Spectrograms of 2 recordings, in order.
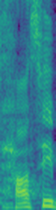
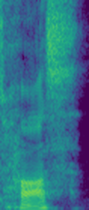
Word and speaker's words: Haas: All right, my guy this week is Tigers catcher Eric Haas, which looks like it may be pronounced Hossie, but it's Haas.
